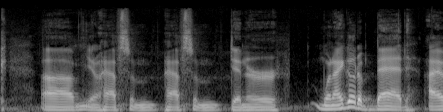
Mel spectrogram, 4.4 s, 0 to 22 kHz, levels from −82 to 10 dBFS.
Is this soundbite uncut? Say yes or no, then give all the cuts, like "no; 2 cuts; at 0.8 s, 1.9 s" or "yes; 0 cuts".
no; 1 cut; at 1.6 s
